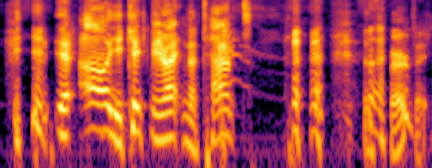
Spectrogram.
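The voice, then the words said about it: Mock Australian accent. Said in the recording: “Australians use it. ... There's their accent.”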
